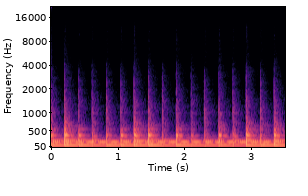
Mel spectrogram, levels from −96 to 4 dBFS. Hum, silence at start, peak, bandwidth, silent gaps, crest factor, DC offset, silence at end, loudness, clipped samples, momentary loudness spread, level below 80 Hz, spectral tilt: none; 0 s; -2 dBFS; 2.8 kHz; none; 20 dB; under 0.1%; 0 s; -24 LUFS; under 0.1%; 4 LU; -38 dBFS; -13.5 dB/octave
